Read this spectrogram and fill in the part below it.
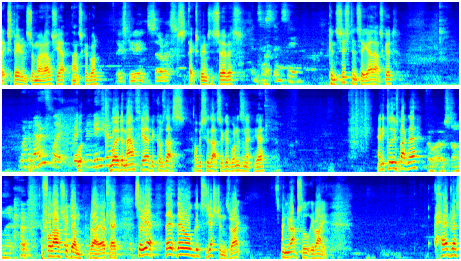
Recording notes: Recorded at a workshop held at Har Barber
